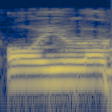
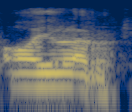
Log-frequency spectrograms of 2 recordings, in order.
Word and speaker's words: Euler: Bacanya Euler ya, bacanya Euler. Tapi tulisannya Euler. Nama orang sebenarnya.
